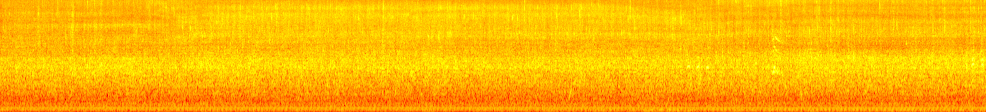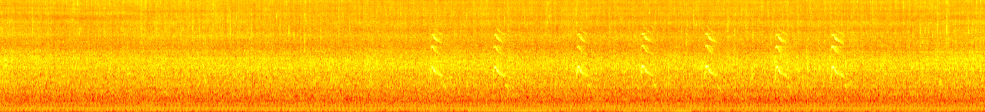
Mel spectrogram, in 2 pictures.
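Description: A bird calls in short, falling notes, a few faint ones midway and then about eight louder ones spaced roughly a second apart near the end, over a steady low hum.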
